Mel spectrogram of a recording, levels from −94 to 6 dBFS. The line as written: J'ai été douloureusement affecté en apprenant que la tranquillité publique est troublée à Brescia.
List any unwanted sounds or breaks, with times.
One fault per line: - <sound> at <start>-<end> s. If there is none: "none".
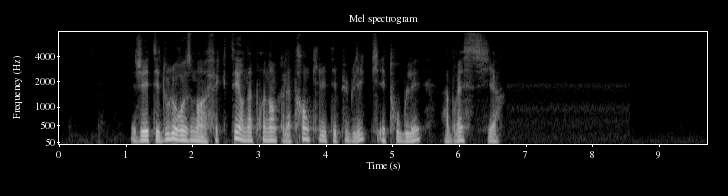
none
